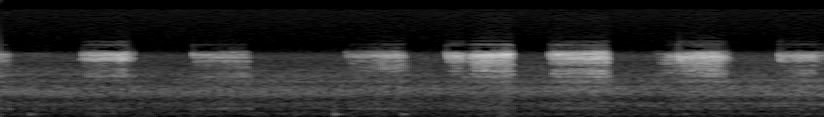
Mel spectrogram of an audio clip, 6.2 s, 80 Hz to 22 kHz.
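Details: Barn owl at a nest on a night in early March, 4:26 in the morning, as a mouse is brought in; harsh hissing screeches, mostly short bursts, about seven in six seconds, over steady background hiss.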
